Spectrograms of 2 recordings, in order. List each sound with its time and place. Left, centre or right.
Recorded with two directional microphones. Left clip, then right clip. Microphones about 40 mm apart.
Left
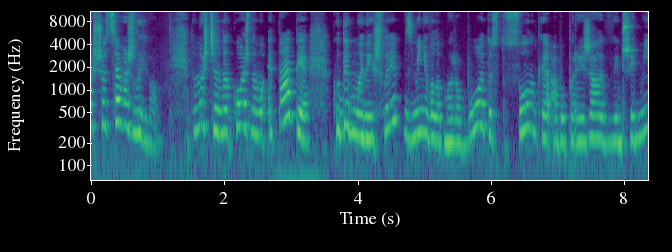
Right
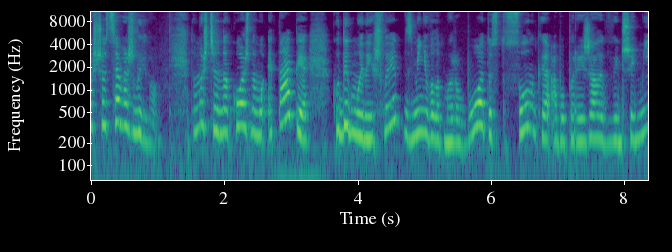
0.0 s a woman's voice: right
3.7 s a woman's voice: right
5.7 s a woman's voice: right
6.7 s speech: right
7.0 s speech: centre
7.8 s speech: right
